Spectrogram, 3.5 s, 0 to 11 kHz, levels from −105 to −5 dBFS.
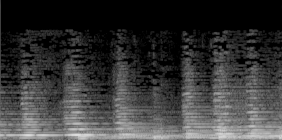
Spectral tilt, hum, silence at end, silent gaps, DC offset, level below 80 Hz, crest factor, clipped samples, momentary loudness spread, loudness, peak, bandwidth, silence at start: -7.5 dB/octave; none; 0 s; none; under 0.1%; -64 dBFS; 16 dB; under 0.1%; 9 LU; -29 LUFS; -12 dBFS; 7.2 kHz; 0 s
